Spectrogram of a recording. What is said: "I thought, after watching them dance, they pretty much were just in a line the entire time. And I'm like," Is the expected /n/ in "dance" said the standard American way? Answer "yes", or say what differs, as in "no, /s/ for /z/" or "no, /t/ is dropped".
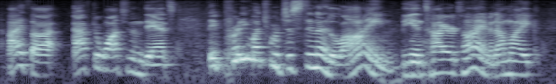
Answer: yes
